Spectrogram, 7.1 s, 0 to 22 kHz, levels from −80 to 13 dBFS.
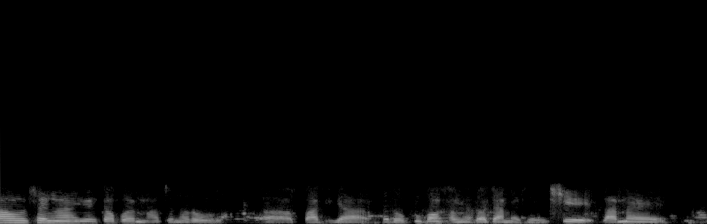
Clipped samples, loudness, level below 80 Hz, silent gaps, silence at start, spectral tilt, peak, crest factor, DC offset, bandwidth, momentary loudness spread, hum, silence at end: under 0.1%; -30 LUFS; -72 dBFS; none; 0 s; -5.5 dB/octave; -12 dBFS; 16 dB; under 0.1%; 4.1 kHz; 10 LU; none; 0 s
